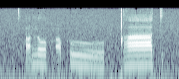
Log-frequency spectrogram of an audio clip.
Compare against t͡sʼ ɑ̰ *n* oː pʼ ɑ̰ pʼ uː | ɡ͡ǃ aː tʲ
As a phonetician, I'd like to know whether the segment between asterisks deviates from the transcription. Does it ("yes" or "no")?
no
